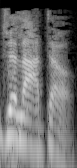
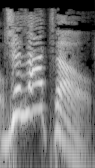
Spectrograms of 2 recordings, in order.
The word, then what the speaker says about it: Gelato: Gelato. – Gelato. – It rhymes with one of Rob's favorite words.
